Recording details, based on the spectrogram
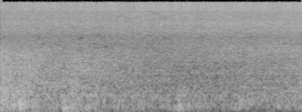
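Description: A low rumble of thunder played as a lightning sound cue, rolling steadily and fairly quiet for about a second and a half, alone with no voices.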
